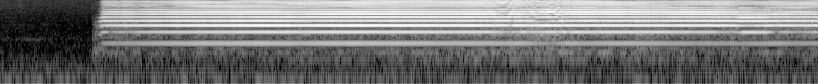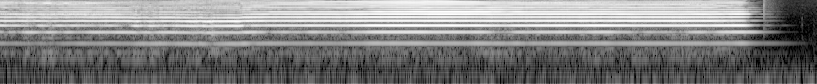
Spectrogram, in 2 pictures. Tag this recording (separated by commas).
Bowed string instrument, Musical instrument, Music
